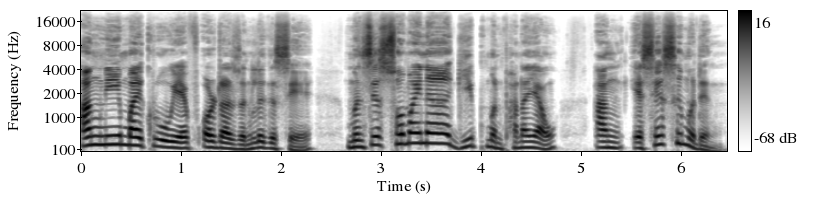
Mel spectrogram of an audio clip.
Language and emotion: Bodo, surprised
